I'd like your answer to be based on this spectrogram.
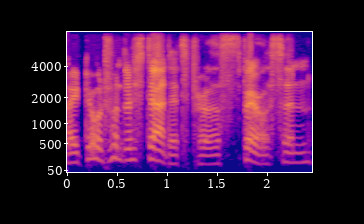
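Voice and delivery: sour, grouchy, grumpy put-on character voice. Voicing his character, speaking to Sparrowson: grumpy character voice.

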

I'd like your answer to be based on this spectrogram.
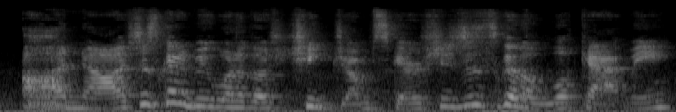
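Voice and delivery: normal talking voice

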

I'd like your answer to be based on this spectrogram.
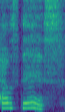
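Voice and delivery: high, ladylike voice, clearly put on. Trenton, told to talk like a lady for the mission, tries a lady voice. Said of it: "you have to talk like a lady".

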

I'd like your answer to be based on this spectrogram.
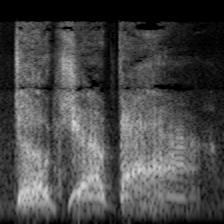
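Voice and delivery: put-on monstrous troll voice. Speaker quotes how their mother talks to them, in a horribly scary troll-like voice. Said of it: "in this horribly scary troll-like voice".

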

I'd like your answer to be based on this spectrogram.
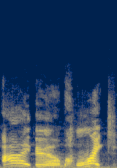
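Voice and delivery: said like it's meant. Told to say it like they mean it, answering again: said like you mean it. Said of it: "I said like you mean it".

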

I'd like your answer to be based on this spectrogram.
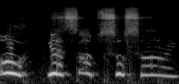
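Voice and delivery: sweet, very high, slow saintly voice. Imitating a friend who sounds like a little saint: imitating Maskey sounding like a little saint. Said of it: "He sounds like a little saint".

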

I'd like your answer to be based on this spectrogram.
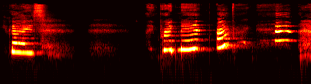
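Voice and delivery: very high, overwhelmed excitement, bursting with joy. Announcing a positive pregnancy test to her viewers; overwhelmed with excitement. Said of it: "I can't even talk right now".

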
